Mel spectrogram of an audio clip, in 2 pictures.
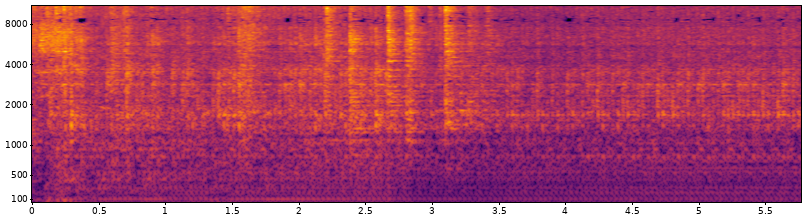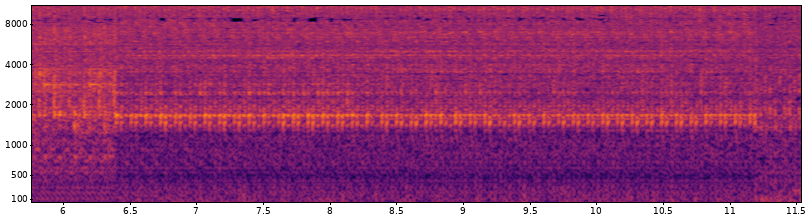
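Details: Tractor after replacing two mouse-chewed fuel return lines, started to pressure-check for leaks: engine catches and settles into a steady, even low drone with no stumbling; normal running, no leaks, rubber debris seen in fuel filter bowl.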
